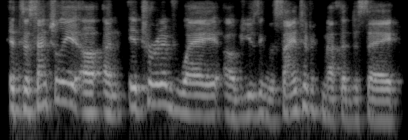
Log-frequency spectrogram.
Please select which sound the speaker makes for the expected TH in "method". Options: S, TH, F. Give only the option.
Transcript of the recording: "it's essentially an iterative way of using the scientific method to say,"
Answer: TH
